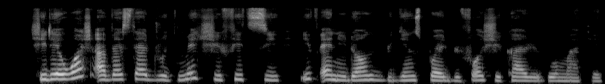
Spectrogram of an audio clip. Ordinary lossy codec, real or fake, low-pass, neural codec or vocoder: none; fake; 14.4 kHz; vocoder, 44.1 kHz, 128 mel bands every 256 samples, BigVGAN v2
